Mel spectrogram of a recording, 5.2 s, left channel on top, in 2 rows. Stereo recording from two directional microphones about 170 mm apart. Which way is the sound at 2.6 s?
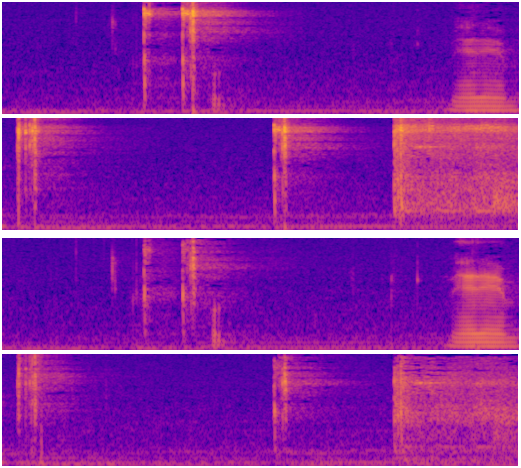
60° left (ahead or behind).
